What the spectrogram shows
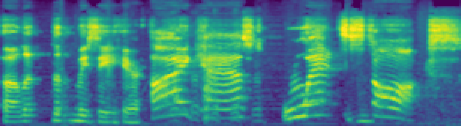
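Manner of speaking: loud resonant character voice. Game master voicing Alpha Chaticus as his face appears on the mirror, booming voice. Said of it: "his voice is just booming".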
